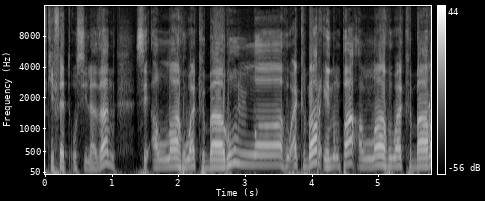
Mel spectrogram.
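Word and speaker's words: الله أكبر: et qui m'a dit lorsque tu fais la liaison des deux Allahu Akbar, le dernier ra de Akbar du premier Allahu Akbar, il se termine par quoi? Par une fatha ou une damma? Il se termine par une damma. Donc pourquoi tu reprends le Allah par une fatha? C'est censé faire le wasl. Donc normalement tu dois dire Allahu Akbar, Allahu Akbar.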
